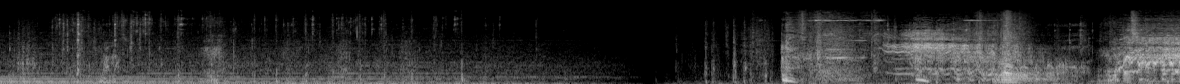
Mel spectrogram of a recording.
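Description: A horse in the video game The Last of Us whinnies after a stretch of clip-clop hooves and a brief hush, the neigh loud and close.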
